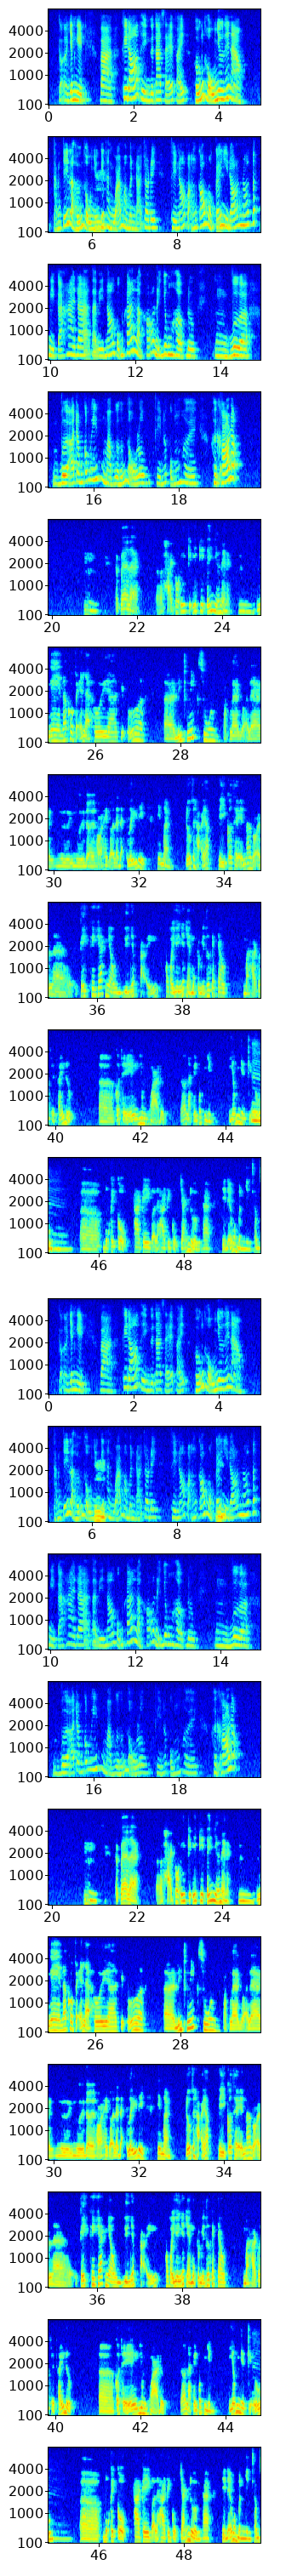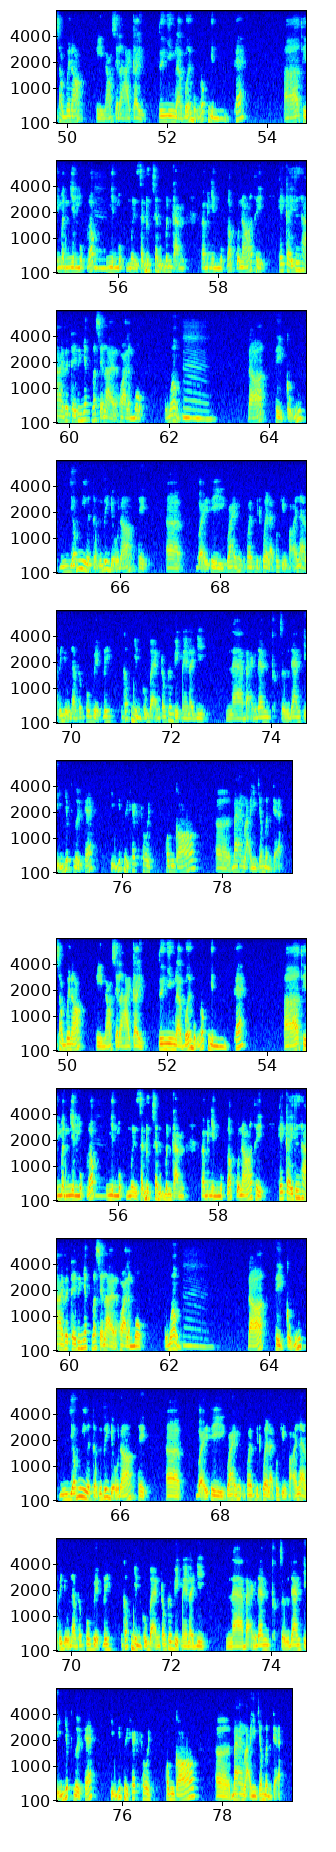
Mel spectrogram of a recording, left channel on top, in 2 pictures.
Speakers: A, on the left; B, on the right.
A: ờ, doanh nghiệp và khi đó thì người ta sẽ phải hưởng thụ như thế nào thậm chí là hưởng thụ những
B: Ừ,
A: cái thành quả mà mình đã cho đi thì nó vẫn có một cái
B: ừ.
A: gì đó nó tách biệt cả hai ra tại vì nó cũng khá là khó để dung hợp được ừ, vừa vừa ở trong cống hiến mà vừa hưởng thụ luôn thì nó cũng hơi hơi khó đó
B: Ừ. Thật ra là ờ, Hải có ý cái ý cái ý như thế này nè ừ. Nghe nó có vẻ là hơi ờ, kiểu ờ, lý thuyết suông hoặc là gọi là người người đời họ hay gọi là đạo lý đi nhưng mà đối với Hải á thì có thể nó gọi là cái cái khác nhau duy nhất Hải không phải duy nhất nha một trong những thứ khác nhau mà Hải có thể thấy được ờ, có thể dung hòa được đó là cái góc nhìn giống như kiểu
A: ừ
B: ờ, một cái cột hai cây gọi là hai cây cột trắng đường ha thì nếu mà mình nhìn song song với nó thì nó sẽ là hai cây tuy nhiên là với một góc nhìn khác Ờ, thì mình nhìn một góc
A: ừ
B: nhìn một mình sẽ đứng sang một bên cạnh và mình nhìn một góc của nó thì cái cây thứ hai với cây thứ nhất nó sẽ là hòa là một đúng không
A: ừ
B: đó thì cũng giống như từ cái ví dụ đó thì ờ, vậy thì quay quay quay lại câu chuyện hỏi là ví dụ làm trong công việc đi góc nhìn của bạn trong cái việc này là gì là bạn đang thực sự đang chỉ giúp người khác chỉ giúp người khác thôi không có ờ, mang lại gì cho mình cả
